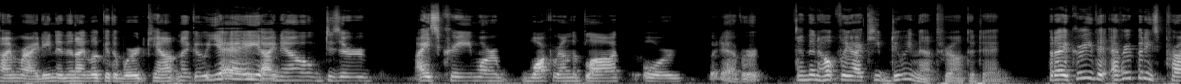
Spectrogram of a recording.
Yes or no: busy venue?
no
